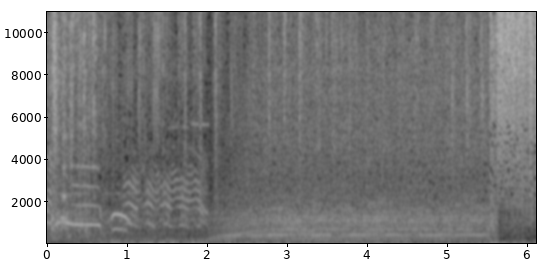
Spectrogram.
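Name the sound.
truck engine revving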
